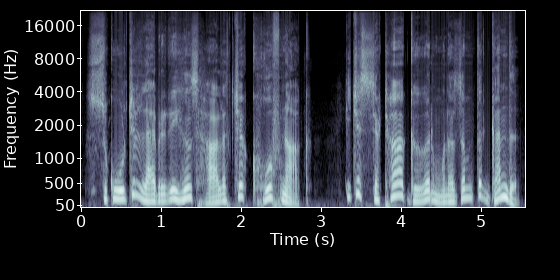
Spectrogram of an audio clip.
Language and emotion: Kashmiri, disgusted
